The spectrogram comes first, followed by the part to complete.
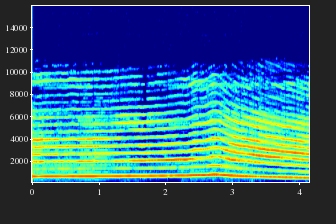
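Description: A single long held note, rich in overtones, creeping slightly up in pitch and then sliding smoothly down from about three seconds in.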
